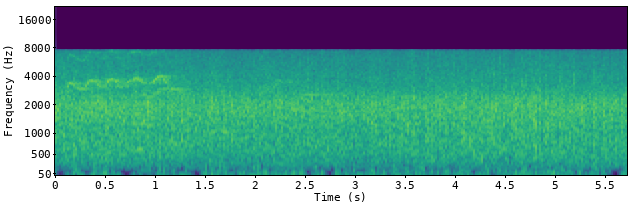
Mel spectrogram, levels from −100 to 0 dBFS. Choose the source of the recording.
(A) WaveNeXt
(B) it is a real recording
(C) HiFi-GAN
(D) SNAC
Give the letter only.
B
